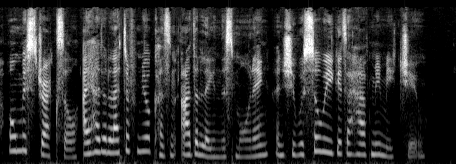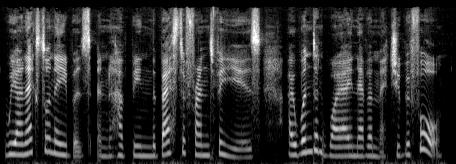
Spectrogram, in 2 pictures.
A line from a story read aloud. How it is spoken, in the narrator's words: she exclaimed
